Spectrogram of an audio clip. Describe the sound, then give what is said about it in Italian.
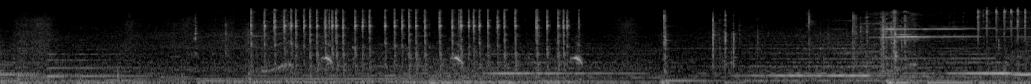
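A clockwork automaton, set going with its key, whirs into motion and begins to write, a low hum giving way after a couple of seconds to rapid, uneven bursts of dry mechanical clicking and ticking, with sustained soft tones underneath. “Dopo qualche secondo l'automa comincia a scrivere”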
